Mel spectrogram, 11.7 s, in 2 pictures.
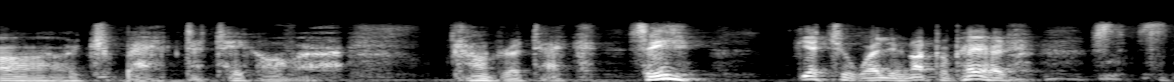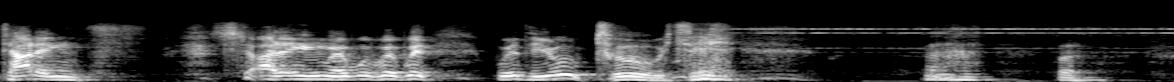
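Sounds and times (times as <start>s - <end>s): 
speech: 0.0s - 9.8s, 10.5s - 11.5s
telephone ringing: 9.3s - 11.7s.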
